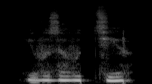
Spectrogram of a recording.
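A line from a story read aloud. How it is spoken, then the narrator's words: Quiet. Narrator (Russian): сказала я тихо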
